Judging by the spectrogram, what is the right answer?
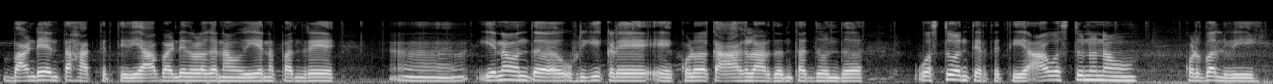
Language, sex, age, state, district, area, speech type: Kannada, female, 30-45, Karnataka, Koppal, urban, spontaneous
